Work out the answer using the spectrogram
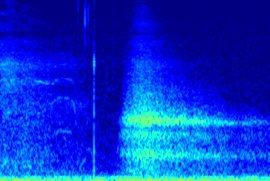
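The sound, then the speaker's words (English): One long, deep breath taken during a guided relaxation, a soft airy rush that swells and slowly eases off, faint and heard on its own. “So taking a deep breath,”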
